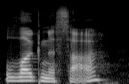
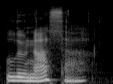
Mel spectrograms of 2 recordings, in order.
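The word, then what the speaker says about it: Lughnasadh: It looks like Lugnasa, but it's Lunasa.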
